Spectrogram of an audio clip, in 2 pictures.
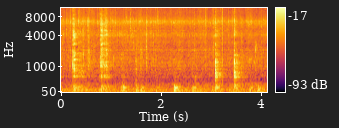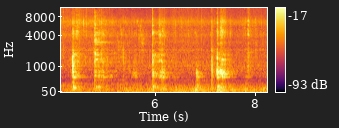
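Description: Chopped garlic and onion sizzling in hot oil in a wok, sautéing toward golden brown, while a spatula stirs them with short, irregular scraping strokes against the pan.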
